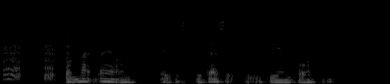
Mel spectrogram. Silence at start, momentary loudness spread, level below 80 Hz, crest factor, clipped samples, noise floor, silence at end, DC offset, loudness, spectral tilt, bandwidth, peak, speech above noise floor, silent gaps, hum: 0.05 s; 9 LU; -84 dBFS; 18 dB; under 0.1%; -83 dBFS; 0.1 s; under 0.1%; -56 LUFS; -6 dB/octave; 13.5 kHz; -38 dBFS; 29 dB; none; none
